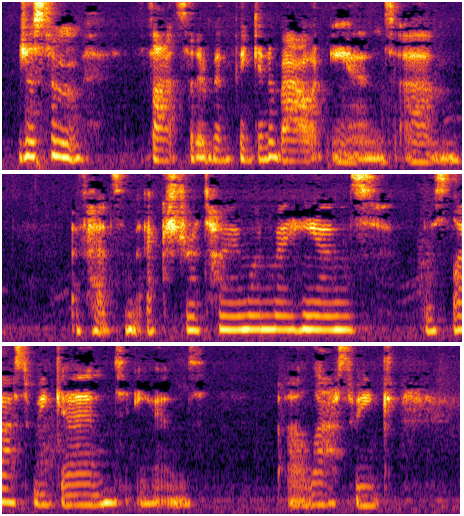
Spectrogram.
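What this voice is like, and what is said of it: Strained, failing voice. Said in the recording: “my voice is kind of giving up”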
